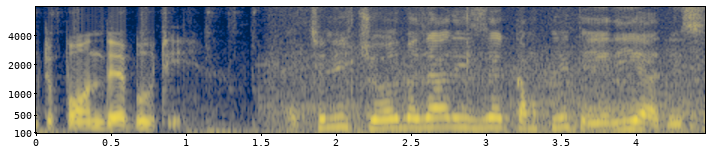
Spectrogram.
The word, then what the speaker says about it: Chor Bazaar: It was once called Shor Bazaar. But the English couldn't pronounce Shor, so it became Chor Bazaar.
